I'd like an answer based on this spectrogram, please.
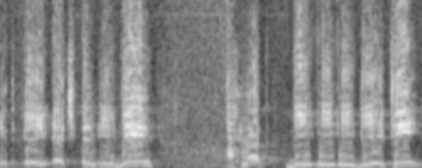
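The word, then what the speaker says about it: Ahmed: She says, spell it. So I started spelling it. A-H-M-E-D, Ahmad, D-E-E-D-A-T, Deidat.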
